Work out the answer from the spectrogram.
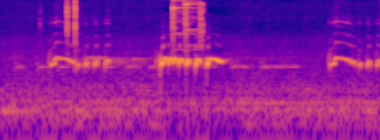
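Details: A local zebra dove gives loud, answer-provoking calls: three rippling trills of quick cooing notes, the middle one strongest, with faint clicks and a soft drawn-out note between phrases.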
